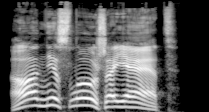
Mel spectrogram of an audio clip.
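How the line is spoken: Panicked shout. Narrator (Russian): Закричал друид, и в голосе его сквозила паника

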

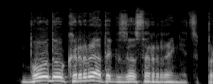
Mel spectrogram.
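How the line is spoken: Deep bass voice. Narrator (Russian): пробасил Сварг

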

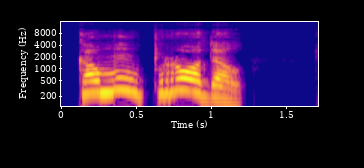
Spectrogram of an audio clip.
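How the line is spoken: Barking right into ear. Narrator (Russian): рявкнула я ей прямо в ухо

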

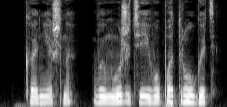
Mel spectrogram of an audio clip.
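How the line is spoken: Soft voice. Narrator (Russian): мягко сказал он

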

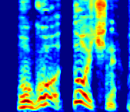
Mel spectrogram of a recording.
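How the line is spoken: Young man's exclamation. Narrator (Russian): воскликнул парень

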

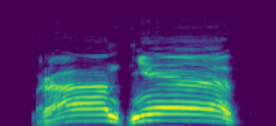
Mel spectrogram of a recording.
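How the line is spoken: Shout from ahead. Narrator (Russian): крикнул Сови впереди, наверное, услышав потасовку

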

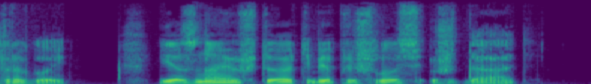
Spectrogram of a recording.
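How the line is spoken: Tender speech. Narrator (Russian): ласково произнесла

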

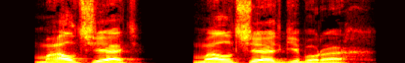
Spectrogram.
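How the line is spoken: Barked sergeant. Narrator (Russian): рявкнул сержант

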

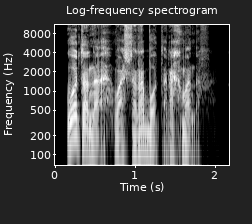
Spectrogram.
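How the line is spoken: Snorting, wry. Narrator (Russian): хмыкнул Игнатов

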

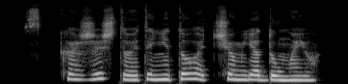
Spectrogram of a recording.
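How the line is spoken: Trembling voice. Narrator (Russian): произнесла дрожащим голосом

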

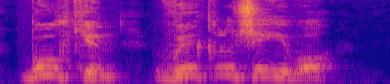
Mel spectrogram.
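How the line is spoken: Shout. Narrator (Russian): крикнула Светлана Николаевна

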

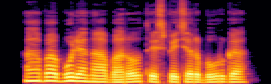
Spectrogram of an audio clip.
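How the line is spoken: Sudden, soft chuckle. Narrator (Russian): вдруг произнесла Маша, мягко хмыкнув

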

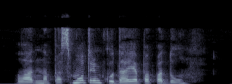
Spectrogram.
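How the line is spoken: Muttered. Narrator (Russian): пробормотала я

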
